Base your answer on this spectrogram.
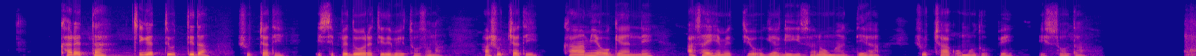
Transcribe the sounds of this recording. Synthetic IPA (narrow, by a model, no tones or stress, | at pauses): kʰɐɾɛt̪ːɐt͡ʃʼɪɡɛt̪ːɪʊt̪ːɪd̪ɐ | ʃʊt͡ʃːɐt̪ɪ | ɪsːɪpːɛd̪o̞ːɾɛt̪ːɪd̪ɪbe̞ːt̪ʰːo̞ːsɔnɐ | hɐʃʊt͡ʃːɐt̪ɪ | kʰaːmɪjɐɔɡɪjaːnːɛ | ɐsɐjɦɛmɛt̪ːɪjɔɔɡɪjaːɡiːɡɪsɐ̰nɐwmaːd̪ːɪjaː | ʃʊt͡ʃːaːkʼɔ̰mːɔt̪ʊpːɛ | ʔɪsːo̞ːt̪ɐ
